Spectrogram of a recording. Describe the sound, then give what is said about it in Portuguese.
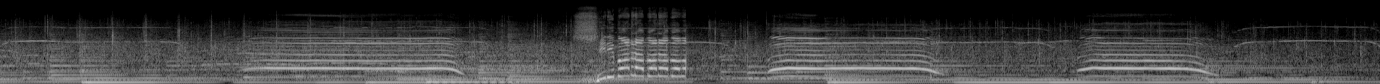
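An audience claps and cheers steadily for about fourteen seconds in praise of God at a church service at the start of the new year 2018, the applause a continuous noisy wash beneath loud, sustained music with long held notes and sliding tones. “Aplauda o Senhor.”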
